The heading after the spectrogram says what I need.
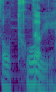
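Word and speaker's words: desultory: It's sulttori.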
